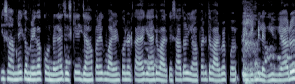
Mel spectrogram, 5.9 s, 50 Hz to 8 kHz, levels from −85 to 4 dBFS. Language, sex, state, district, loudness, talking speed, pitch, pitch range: Hindi, female, Delhi, New Delhi, -16 LUFS, 295 wpm, 215 Hz, 200-225 Hz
